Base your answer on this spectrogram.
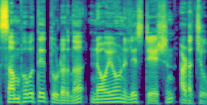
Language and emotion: Malayalam, neutral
